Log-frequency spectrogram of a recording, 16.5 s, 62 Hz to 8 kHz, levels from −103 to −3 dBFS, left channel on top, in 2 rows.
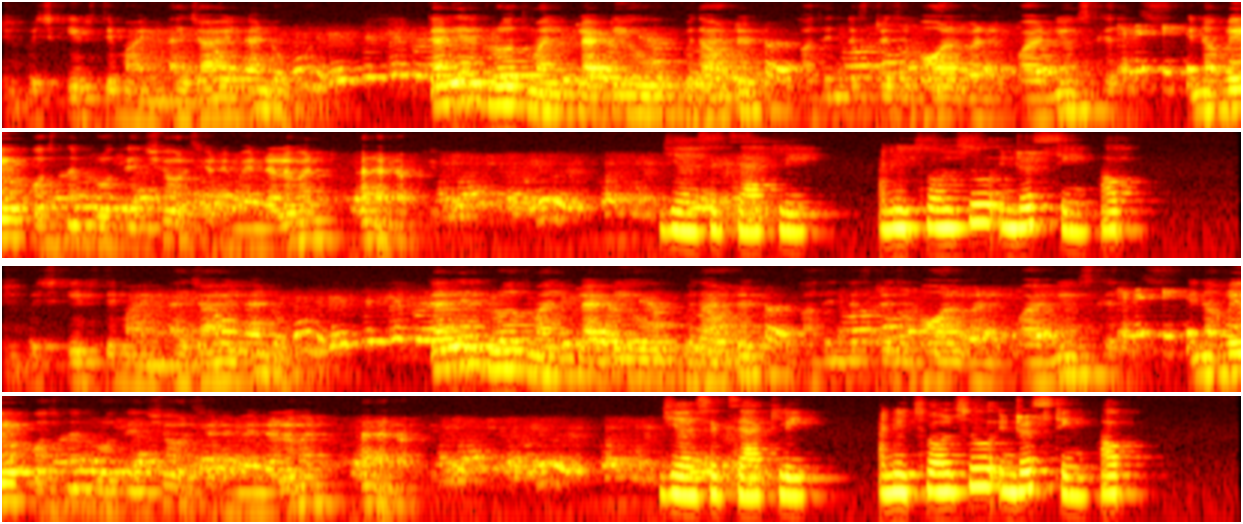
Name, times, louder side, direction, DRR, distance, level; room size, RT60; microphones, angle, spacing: voice 1, 0.0-2.2 2.8-7.6 7.9-11.2, left 2 dB, 55° left, 3.2 m, -32 dB
Telephone, 0.8-3.4 3.7-5.2 5.6-7.1 7.4-10.9 11.1-13.3, equal, 5° left, 3.8 m, -35 dB
voice 2, 12.6-13.6 14.1-15.7, right 2 dB, 85° right, 1.3 m, -25 dB
18.0 x 11.0 x 3.7 m
head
